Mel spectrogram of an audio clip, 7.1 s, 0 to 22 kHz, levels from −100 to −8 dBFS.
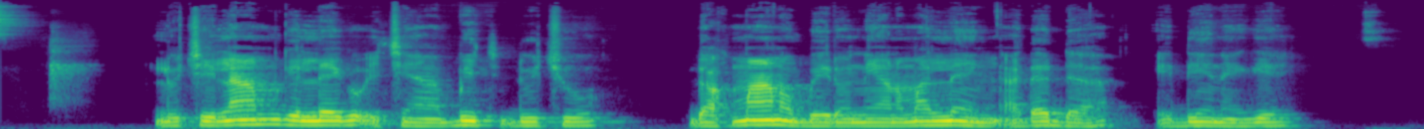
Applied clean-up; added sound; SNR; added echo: neural mask model Resemble Enhance denoiser.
